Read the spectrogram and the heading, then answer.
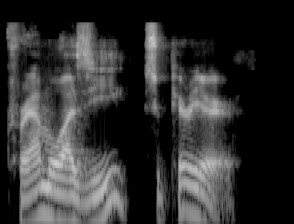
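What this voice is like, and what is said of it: Says the name slowly. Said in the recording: “I'll say it slowly”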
